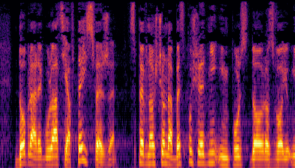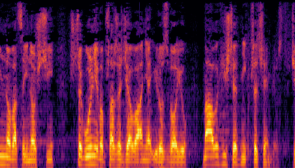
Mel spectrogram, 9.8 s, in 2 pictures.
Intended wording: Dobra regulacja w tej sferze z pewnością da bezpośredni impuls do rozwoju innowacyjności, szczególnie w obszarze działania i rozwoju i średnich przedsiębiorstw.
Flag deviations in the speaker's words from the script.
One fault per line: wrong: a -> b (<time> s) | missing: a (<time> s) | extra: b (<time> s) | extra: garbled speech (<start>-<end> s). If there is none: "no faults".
extra: małych (8.3 s)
